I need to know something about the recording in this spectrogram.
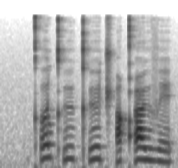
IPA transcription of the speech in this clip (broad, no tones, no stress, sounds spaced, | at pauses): kʼ ɤ l kʼ ʉː kʼ ʏː t͡ʃʼ ɤ qʼ ʉː v e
